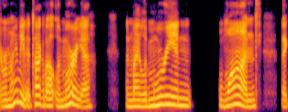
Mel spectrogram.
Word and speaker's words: Lemuria: Lemuria, not Lumeria. Lumira, that's beautiful. I love it. I love it. And P.S. Oh, I got to remind me to talk about Lemuria and my Lemurian wand that got eaten up by the ocean.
